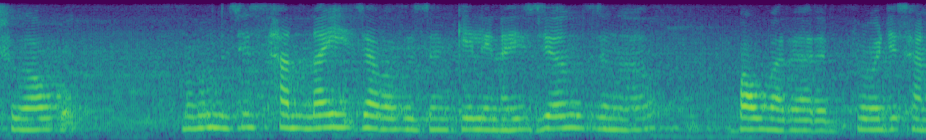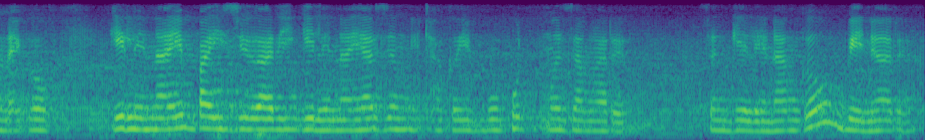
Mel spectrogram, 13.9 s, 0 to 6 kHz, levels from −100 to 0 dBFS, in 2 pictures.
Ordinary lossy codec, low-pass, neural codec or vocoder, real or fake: none; 5.4 kHz; vocoder, 22.05 kHz, 80 mel bands, Vocos; fake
